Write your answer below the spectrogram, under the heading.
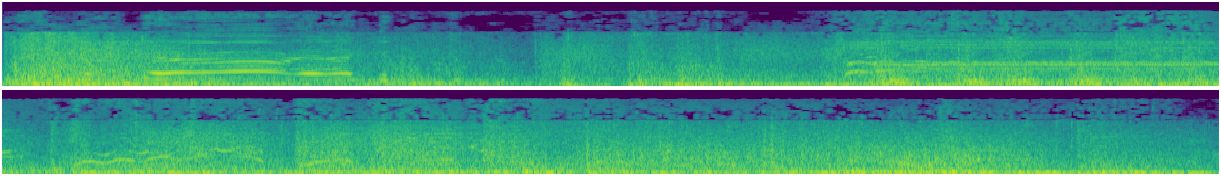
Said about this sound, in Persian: چی شد؟ آتش فشان؟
